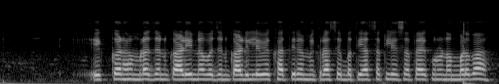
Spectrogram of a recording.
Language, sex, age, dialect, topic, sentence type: Magahi, female, 25-30, Western, banking, question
